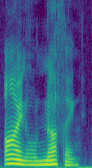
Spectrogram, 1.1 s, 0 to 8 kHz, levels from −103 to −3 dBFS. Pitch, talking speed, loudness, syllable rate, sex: 185 Hz, 155 wpm, -14 LUFS, 4.4 syllables/s, female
